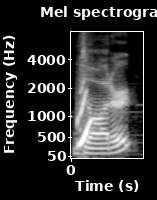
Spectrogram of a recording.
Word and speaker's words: daughter: As letras G e H não são pronunciadas?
